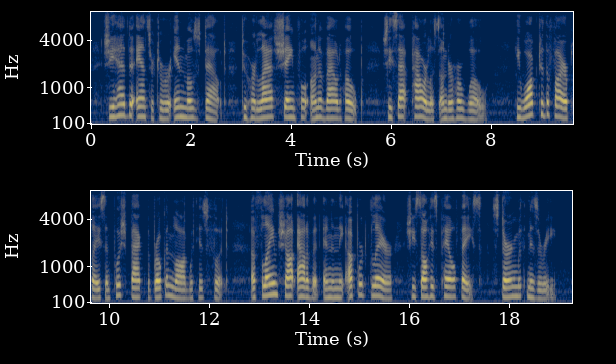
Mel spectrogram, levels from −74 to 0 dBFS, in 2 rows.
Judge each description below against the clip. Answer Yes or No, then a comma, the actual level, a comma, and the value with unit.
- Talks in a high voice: Yes, high, 200 Hz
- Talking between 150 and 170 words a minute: Yes, average, 165 wpm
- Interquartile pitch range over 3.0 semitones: No, average, 2.7 semitones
